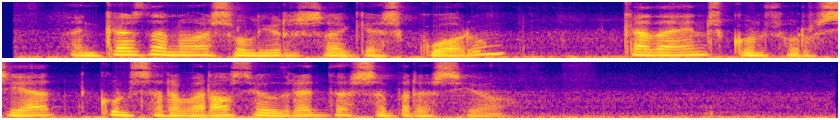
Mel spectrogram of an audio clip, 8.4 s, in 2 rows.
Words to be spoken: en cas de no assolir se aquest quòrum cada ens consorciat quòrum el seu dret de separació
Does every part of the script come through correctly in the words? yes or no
no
